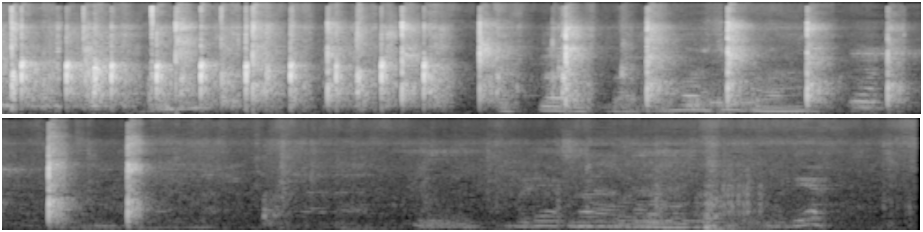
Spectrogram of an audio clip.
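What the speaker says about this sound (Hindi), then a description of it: "अब तो सर के सम्मान में तालियां बजनी है।" Applause for an honoured guest at a Hindi poetry gathering: a burst of scattered claps in the first seconds that thins to a few sharp hits, then fades as a voice takes over.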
